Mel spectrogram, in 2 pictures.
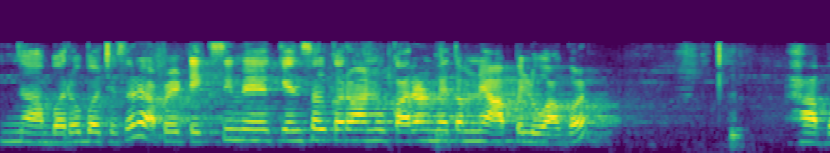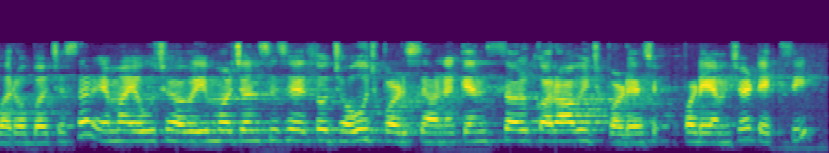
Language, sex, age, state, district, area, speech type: Gujarati, female, 18-30, Gujarat, Amreli, rural, spontaneous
